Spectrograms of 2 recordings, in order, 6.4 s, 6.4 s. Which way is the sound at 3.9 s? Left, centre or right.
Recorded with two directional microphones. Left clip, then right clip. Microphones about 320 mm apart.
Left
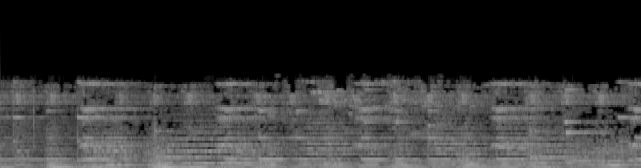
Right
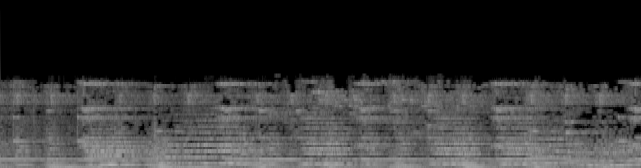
Centre.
